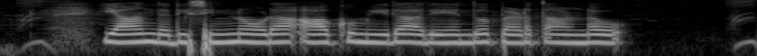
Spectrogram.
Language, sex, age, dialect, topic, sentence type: Telugu, female, 18-24, Southern, agriculture, statement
